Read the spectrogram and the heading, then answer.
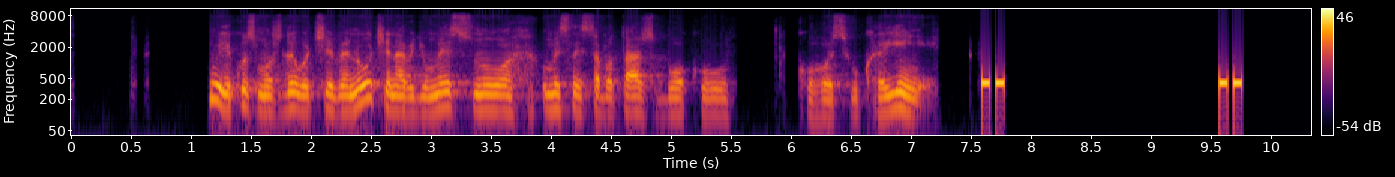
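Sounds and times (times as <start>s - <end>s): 
speech: 1.2s - 7.3s
telephone line tone during call hold: 9.6s - 9.8s.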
